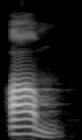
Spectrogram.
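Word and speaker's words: arm: form form अब देखिए ए Wavell है एम कंसोनेंट है तो आम आर्म नहीं होता है आम इसी तरह से ए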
